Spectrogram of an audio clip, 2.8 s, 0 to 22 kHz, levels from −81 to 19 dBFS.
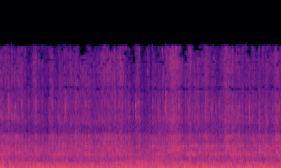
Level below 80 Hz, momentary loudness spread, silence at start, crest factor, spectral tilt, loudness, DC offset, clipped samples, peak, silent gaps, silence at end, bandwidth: -34 dBFS; 1 LU; 0 s; 14 dB; -3.5 dB/octave; -21 LUFS; under 0.1%; under 0.1%; -8 dBFS; none; 0 s; 16.5 kHz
